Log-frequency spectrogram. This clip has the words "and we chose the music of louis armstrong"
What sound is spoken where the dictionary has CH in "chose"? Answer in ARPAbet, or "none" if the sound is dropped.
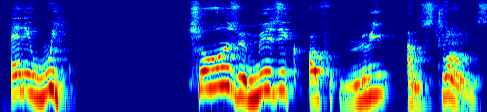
SH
